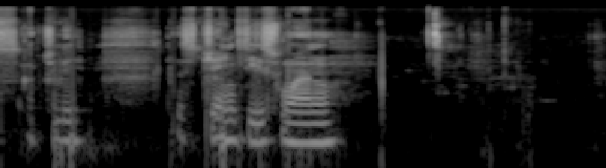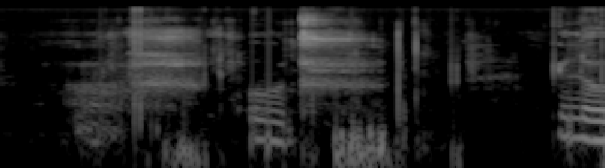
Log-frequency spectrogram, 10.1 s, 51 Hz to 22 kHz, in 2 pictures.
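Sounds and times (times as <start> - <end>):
soft breath-like noise: 5.4 - 9.6.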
